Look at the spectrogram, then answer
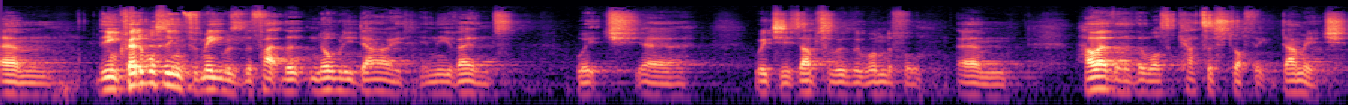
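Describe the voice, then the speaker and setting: With an English accent, a man speaks at a moderate pace in a fairly low voice with ordinary pitch variation and big swings in loudness, with audible room echo. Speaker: composer and percussionist. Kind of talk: talk to concert audience. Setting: stage with audience. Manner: halting, with many fillers.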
